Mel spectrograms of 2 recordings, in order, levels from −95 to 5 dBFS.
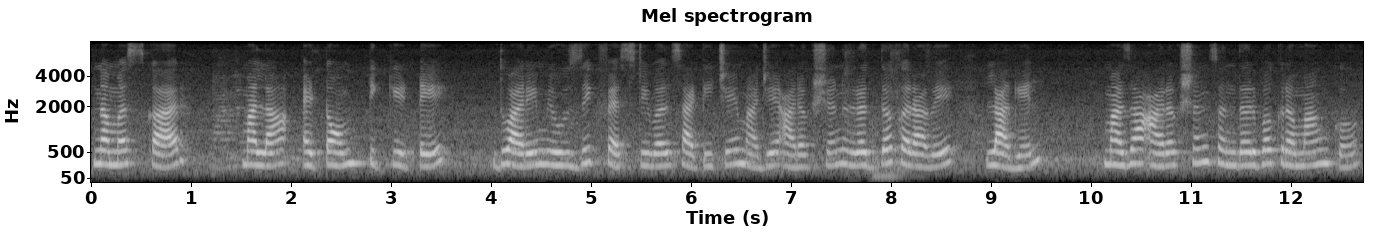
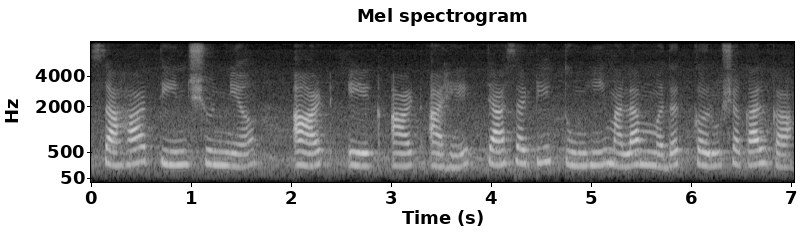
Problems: constant background noise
